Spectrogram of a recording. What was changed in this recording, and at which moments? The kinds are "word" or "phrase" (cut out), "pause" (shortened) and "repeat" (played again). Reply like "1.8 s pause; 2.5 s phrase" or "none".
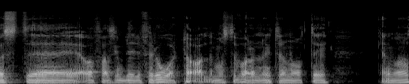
none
